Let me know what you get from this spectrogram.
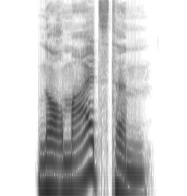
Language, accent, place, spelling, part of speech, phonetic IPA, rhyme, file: German, Germany, Berlin, normalstem, adjective, [nɔʁˈmaːlstəm], -aːlstəm, De-normalstem.ogg
- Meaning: strong dative masculine/neuter singular superlative degree of normal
